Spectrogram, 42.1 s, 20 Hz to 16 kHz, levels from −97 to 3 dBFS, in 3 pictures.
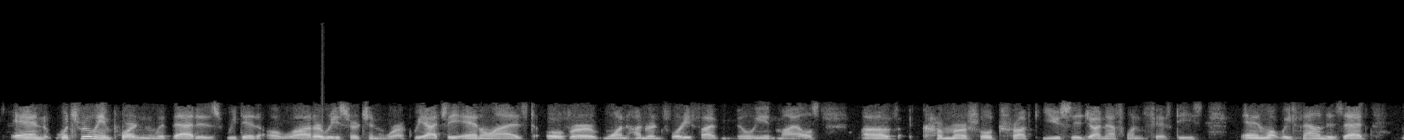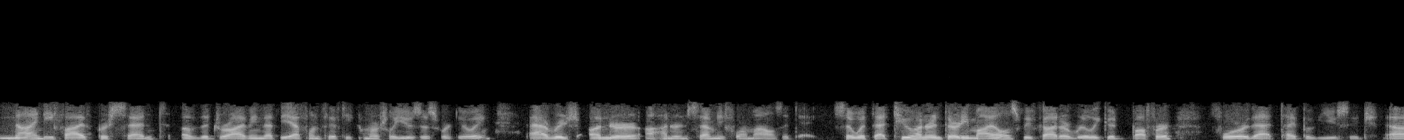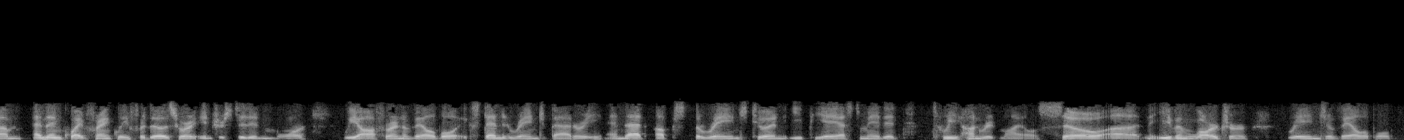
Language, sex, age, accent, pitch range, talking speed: English, male, 50-69, American, 115-125 Hz, 150 wpm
